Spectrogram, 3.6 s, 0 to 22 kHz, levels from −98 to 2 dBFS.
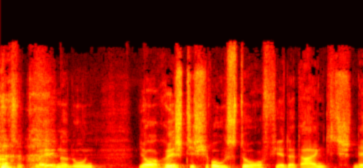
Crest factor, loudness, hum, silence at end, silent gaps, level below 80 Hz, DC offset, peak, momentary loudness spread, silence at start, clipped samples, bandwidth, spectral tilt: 18 dB; -22 LUFS; none; 0 s; none; -58 dBFS; under 0.1%; -4 dBFS; 8 LU; 0 s; under 0.1%; 17 kHz; -4.5 dB/octave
